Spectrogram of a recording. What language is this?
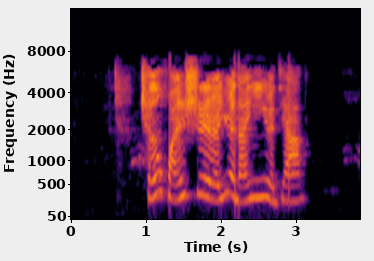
Chinese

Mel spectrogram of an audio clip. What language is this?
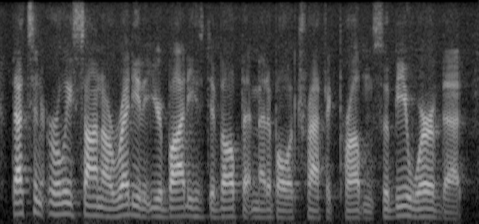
English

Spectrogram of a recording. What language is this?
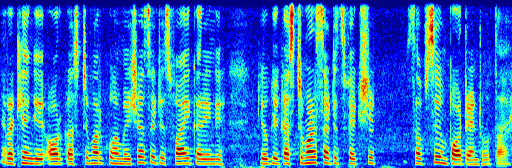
Urdu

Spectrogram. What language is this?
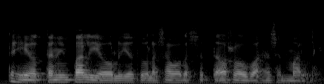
Finnish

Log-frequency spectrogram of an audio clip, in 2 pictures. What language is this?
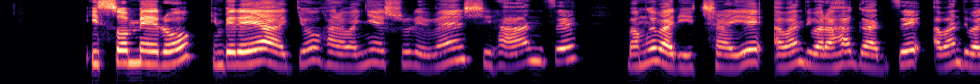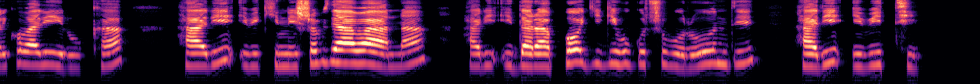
Rundi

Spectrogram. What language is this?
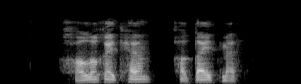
Bashkir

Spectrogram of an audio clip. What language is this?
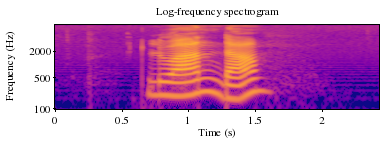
Swedish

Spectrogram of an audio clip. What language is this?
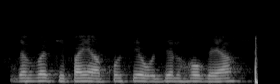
Hindi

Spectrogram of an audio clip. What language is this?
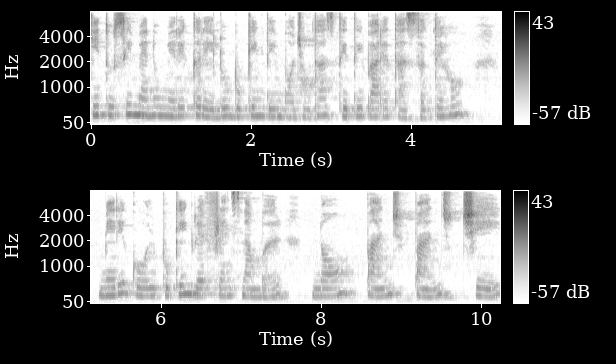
Punjabi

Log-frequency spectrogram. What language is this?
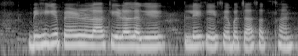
Chhattisgarhi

